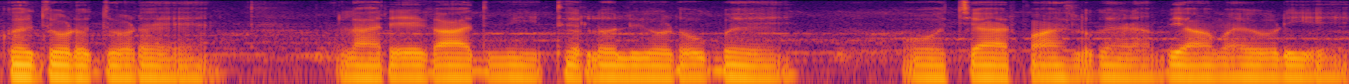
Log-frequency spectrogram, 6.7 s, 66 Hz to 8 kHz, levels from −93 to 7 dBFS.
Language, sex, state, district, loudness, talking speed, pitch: Marwari, male, Rajasthan, Nagaur, -16 LUFS, 170 wpm, 95 Hz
